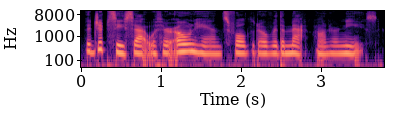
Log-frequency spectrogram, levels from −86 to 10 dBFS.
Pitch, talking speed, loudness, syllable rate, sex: 205 Hz, 220 wpm, -18 LUFS, 4.8 syllables/s, female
